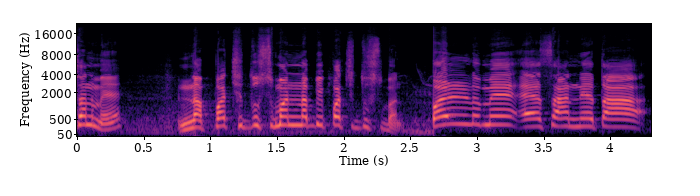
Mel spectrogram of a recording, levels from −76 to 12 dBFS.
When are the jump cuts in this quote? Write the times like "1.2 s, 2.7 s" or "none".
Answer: 2.6 s

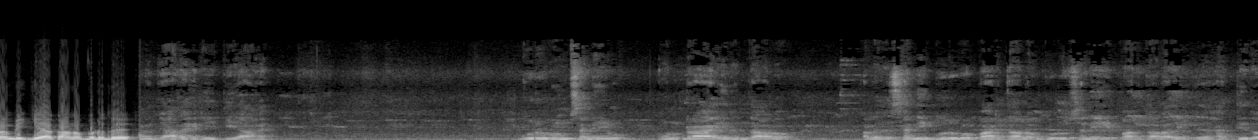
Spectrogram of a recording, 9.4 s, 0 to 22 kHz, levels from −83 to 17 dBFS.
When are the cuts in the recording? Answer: 1.1 s

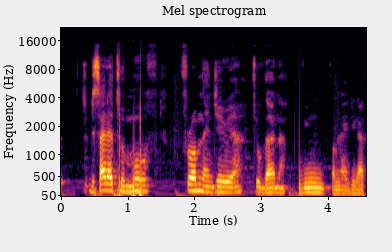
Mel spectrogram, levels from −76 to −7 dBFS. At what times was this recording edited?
3.6 s

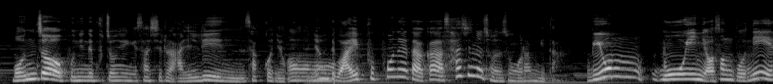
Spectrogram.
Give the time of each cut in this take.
3.3 s, 5.7 s

